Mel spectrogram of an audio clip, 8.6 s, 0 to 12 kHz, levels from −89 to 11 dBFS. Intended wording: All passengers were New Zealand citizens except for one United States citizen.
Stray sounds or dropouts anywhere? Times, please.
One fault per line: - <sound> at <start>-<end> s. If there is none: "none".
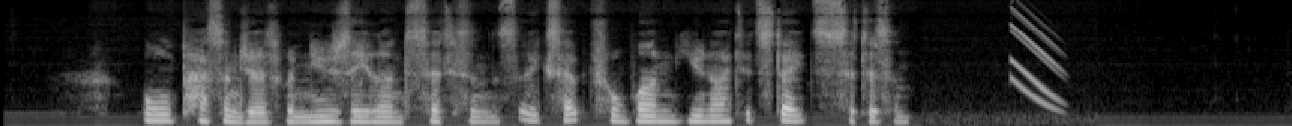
- chirp at 6.7-7.1 s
